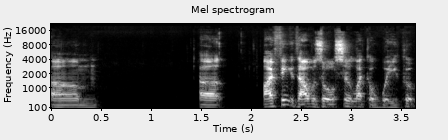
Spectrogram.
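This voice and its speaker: A man with a fairly low pitch talks at a moderate pace on a very clean recording with a silent background. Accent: British. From Britain. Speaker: livestreamer. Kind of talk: casual chat. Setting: live stream. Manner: halting, many fillers and repeats.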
